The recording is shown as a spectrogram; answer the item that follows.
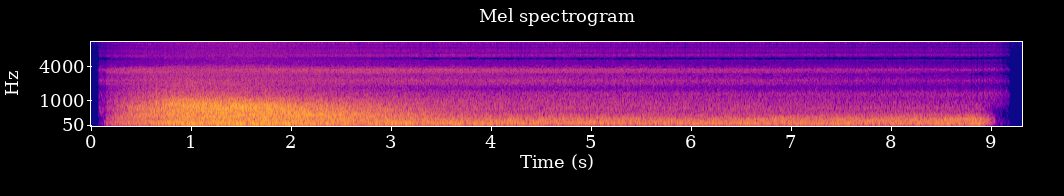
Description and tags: A soft demonic growl with some faint static and distortion at the end.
